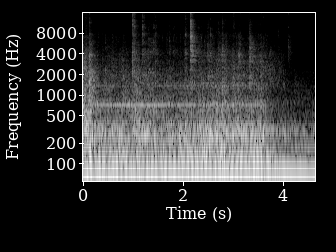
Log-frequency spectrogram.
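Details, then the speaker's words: LiftMaster opener running a small door in a loudness comparison between the 84505R belt-drive and the 3265: steady low drone, faint whine, light clanks from door travel; the door is pretty loud, the 3265 is perhaps slightly quieter; normal operation. "is pretty loud on this one but the the two openers are pretty close but if anything I think the 3265 might be ever so slightly quieter"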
